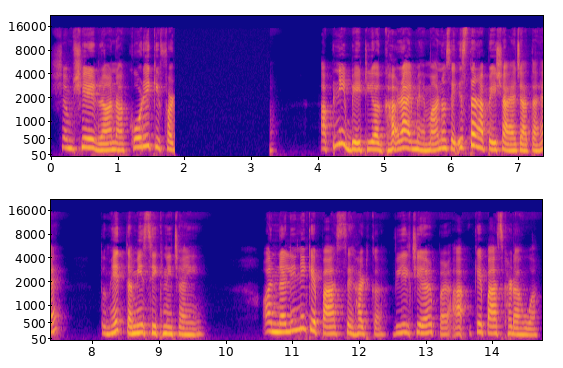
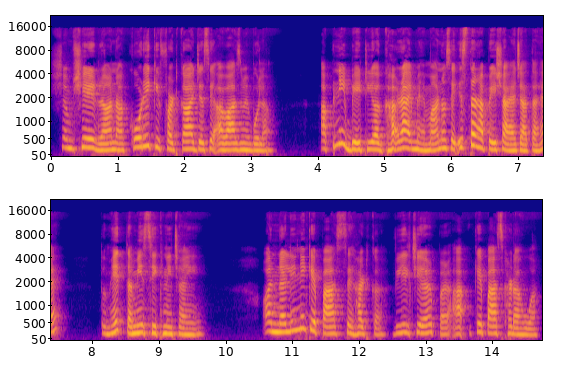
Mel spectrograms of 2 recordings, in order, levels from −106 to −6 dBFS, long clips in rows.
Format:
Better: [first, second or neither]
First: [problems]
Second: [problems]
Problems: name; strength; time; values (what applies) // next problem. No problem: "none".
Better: second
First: audio cutting out; at 2 s for 1.5 s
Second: none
